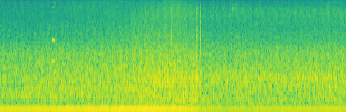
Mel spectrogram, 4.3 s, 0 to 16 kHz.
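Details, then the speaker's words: Repaired spare Marco motor from a Lasko/Galaxy box fan, running on low speed at about 1 amp and 80 watts: steady, smooth low hum with no rattle or scrape. "Yeah, it runs just fine."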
